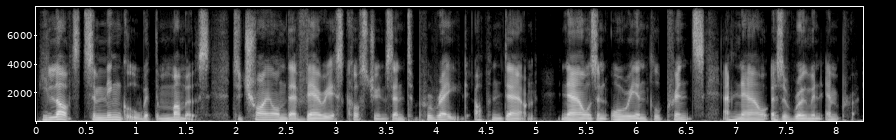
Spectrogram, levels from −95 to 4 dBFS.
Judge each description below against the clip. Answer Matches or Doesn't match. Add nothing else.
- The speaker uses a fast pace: Matches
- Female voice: Doesn't match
